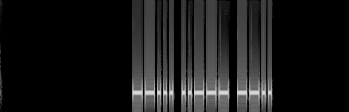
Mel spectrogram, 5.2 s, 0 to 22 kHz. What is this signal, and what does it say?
Morse code, heard as a keyed tone, about 27 wpm, 700 Hz. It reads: 72Z
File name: Speed-Racing - Three Letter-Number Combinations - 22wpm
